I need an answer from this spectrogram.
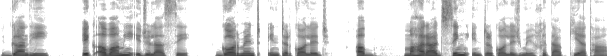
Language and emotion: Urdu, neutral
